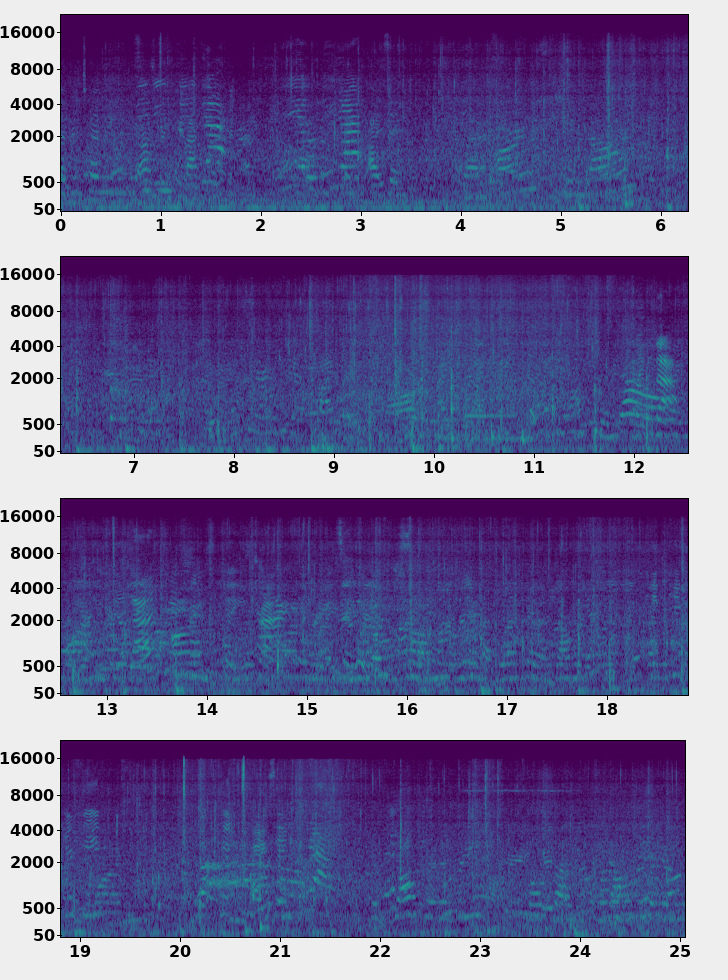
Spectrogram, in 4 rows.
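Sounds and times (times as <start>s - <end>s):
pool water splashing: 0.0s - 25.0s.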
